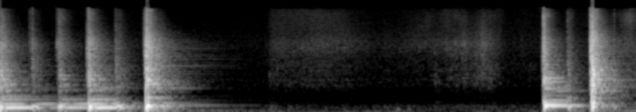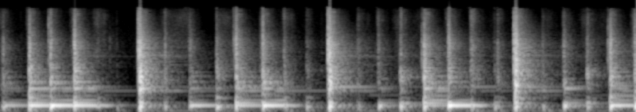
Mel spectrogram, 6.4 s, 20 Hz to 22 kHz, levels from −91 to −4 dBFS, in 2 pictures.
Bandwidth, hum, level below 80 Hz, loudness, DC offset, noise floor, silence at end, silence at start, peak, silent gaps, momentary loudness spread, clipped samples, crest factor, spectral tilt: 17 kHz; none; -50 dBFS; -18 LUFS; under 0.1%; -62 dBFS; 0 s; 0 s; 0 dBFS; none; 9 LU; under 0.1%; 20 dB; -4 dB/octave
